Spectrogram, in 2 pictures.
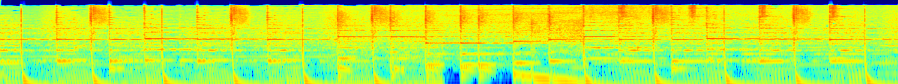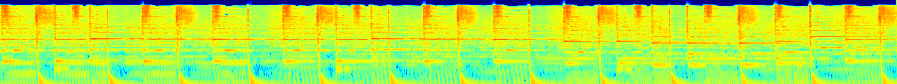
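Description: Electronic dance music with a heavy, steady beat and a brief falling sweep; no animal sound.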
